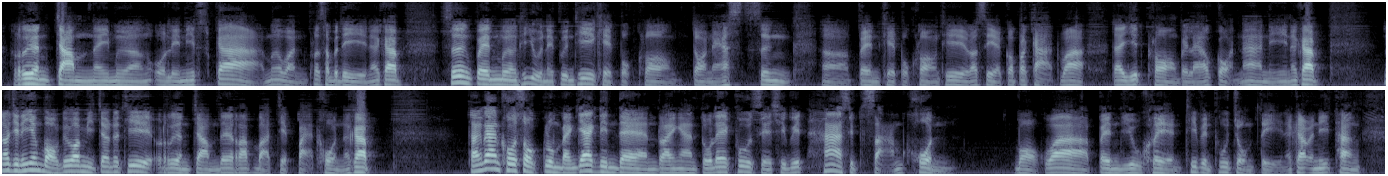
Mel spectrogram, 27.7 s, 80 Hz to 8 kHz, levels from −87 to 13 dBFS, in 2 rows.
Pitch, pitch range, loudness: 115 Hz, 105-125 Hz, -23 LUFS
